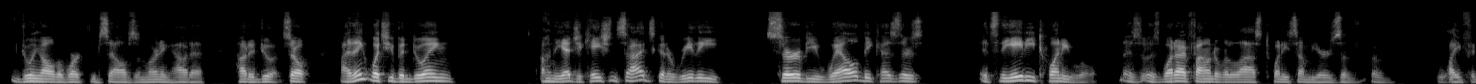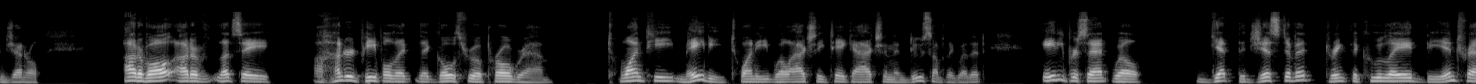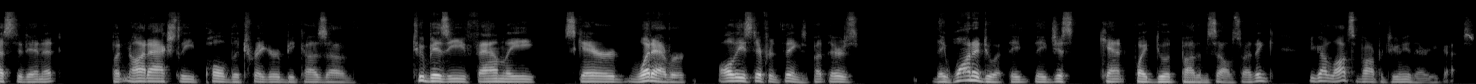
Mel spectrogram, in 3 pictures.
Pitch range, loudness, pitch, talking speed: 115-150 Hz, -25 LUFS, 130 Hz, 185 wpm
